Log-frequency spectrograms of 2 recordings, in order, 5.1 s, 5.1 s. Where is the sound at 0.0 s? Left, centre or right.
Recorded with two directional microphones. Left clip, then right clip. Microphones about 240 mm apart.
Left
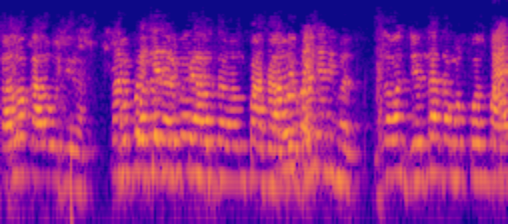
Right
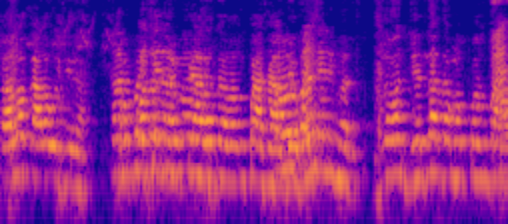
Centre.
